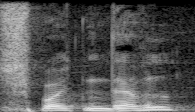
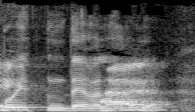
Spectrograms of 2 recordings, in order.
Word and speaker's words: Spuyten Duyvil: It's sort of Dutch. That's closer to how it's said. Yeah, exactly. Spuyten Duyvil. How do New Yorkers, I tend to hear it Spuyten Duyvil is how New Yorkers tend to say it.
